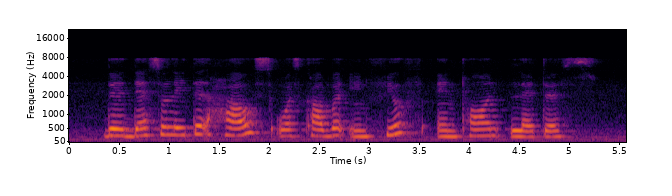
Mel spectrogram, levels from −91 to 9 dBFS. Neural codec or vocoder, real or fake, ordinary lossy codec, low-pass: none; real; none; none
